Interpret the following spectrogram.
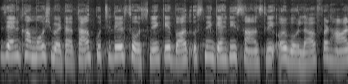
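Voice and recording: Ordinary pitch variation in reading aloud in a natural voice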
